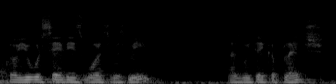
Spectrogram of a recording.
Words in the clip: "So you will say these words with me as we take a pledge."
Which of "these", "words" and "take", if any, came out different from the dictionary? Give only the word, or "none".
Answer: none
